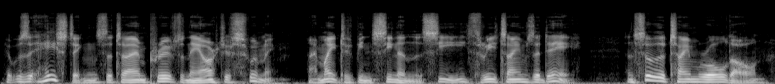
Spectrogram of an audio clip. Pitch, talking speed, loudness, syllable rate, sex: 105 Hz, 230 wpm, -17 LUFS, 5.1 syllables/s, male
